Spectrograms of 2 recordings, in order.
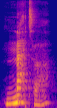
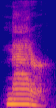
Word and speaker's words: matter: result of lazy speech as a general rule when T is between two vowels it is pronounced like a fast D sound to many Spanish speakers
